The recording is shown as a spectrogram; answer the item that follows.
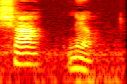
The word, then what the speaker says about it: Chanel: people keep saying Chanel it's ch not s h it's not Chanel it's Shar nail Chanel I mean I've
